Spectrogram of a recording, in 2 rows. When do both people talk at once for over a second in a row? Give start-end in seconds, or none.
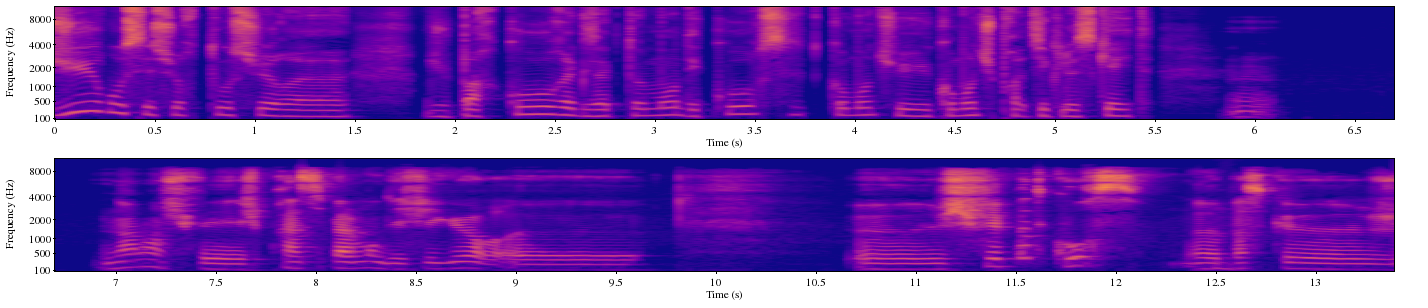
none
